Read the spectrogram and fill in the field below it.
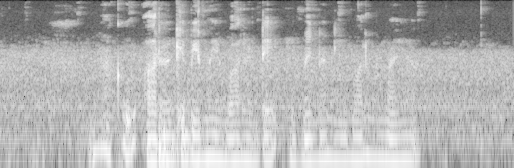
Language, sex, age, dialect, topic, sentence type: Telugu, male, 18-24, Utterandhra, banking, question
